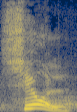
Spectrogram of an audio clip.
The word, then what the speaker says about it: Sheol: original y es el concepto original se dice Seol claramente en algunas traducciones han puesto Seol Sí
